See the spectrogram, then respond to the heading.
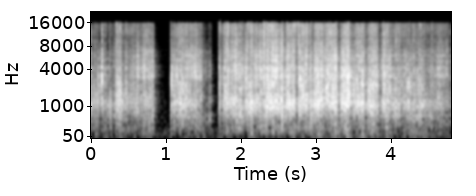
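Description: Long dark nails quickly tap and scratch along a stack of red cloth-bound book spines with gilt lettering. The result is a dense, bright, crinkly scraping with rapid light taps, broken by two brief silences near the first and second seconds.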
